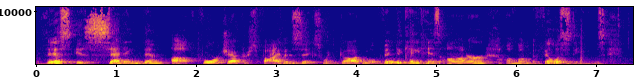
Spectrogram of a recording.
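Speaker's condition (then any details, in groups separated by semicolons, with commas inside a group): No condition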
